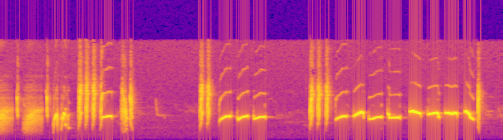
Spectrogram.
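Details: A Marsh warbler in the wild sings a fast, varied run of buzzy chatters, scratchy bursts and high, slightly slurred whistled notes, in short phrases with brief pauses.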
